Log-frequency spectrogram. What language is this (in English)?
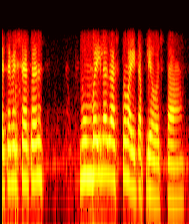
Marathi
